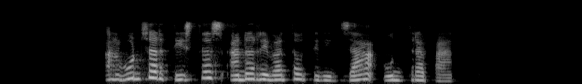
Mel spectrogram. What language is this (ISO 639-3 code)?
cat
